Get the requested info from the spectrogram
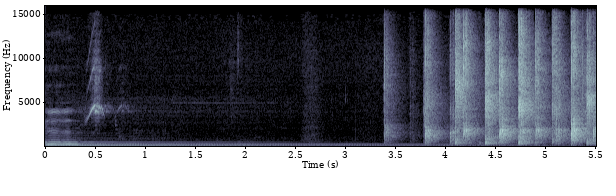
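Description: The final chord of an electric guitar rings out and slowly fades as the sung note trails off. Then, about three and a half seconds in, a few people start clapping, building to steady applause.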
